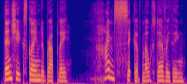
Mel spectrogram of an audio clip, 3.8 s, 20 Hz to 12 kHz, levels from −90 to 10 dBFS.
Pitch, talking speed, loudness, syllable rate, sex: 190 Hz, 145 wpm, -22 LUFS, 5.5 syllables/s, female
